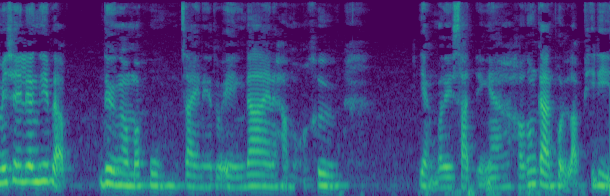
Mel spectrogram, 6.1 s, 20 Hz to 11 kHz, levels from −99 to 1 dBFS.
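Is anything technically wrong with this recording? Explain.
No, nothing technically wrong turns up anywhere in this speech recording, so there's nothing to flag here.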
